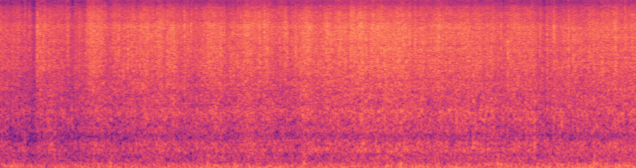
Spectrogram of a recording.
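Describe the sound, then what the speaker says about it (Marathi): Steady, dense wash of heavy rain with a low rumble beneath, continuous and loud throughout, no voices. "खूप खूप खूप जोरदार पाऊस आहे"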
